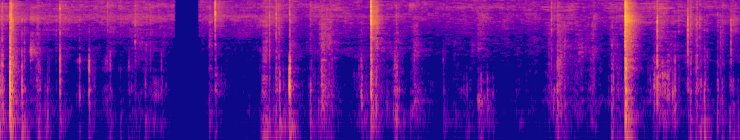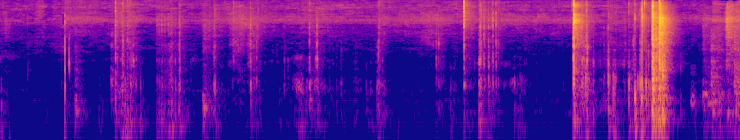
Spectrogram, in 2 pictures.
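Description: Toy packaging being opened by hand: irregular crackling, scraping and clicking of a cardboard box, its clear plastic insert and ties as the dinosaur figure is worked free, with louder crackles about eight seconds in and again near the end.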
